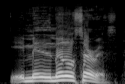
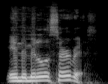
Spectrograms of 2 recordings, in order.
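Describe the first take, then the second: No difference in how they are said.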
